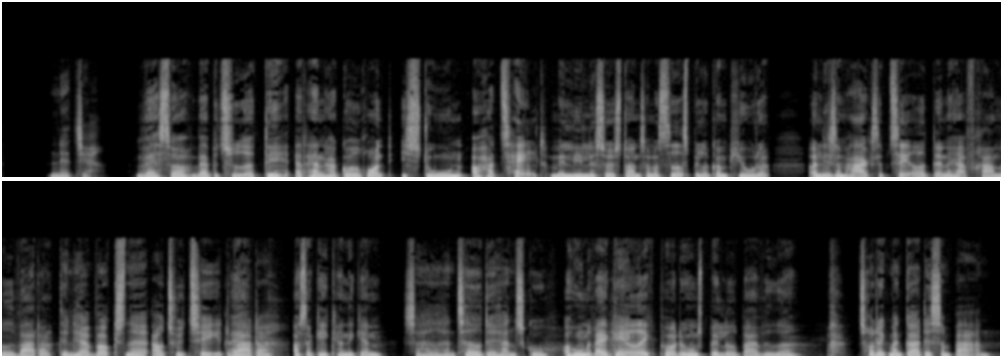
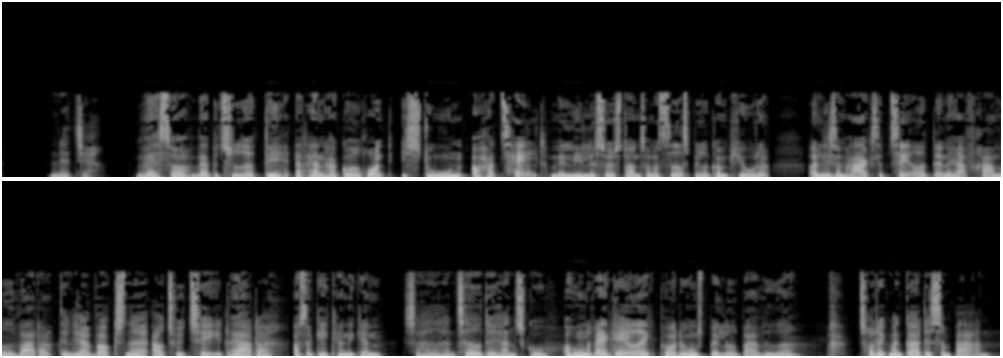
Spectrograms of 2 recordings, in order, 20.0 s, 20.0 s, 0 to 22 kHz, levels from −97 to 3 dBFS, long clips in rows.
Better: first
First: none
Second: garbled, watery; slightly; nothing above 10.5 kHz

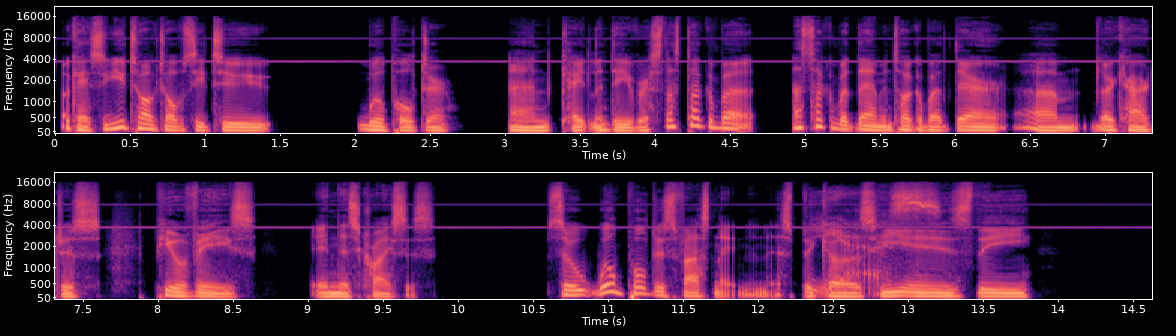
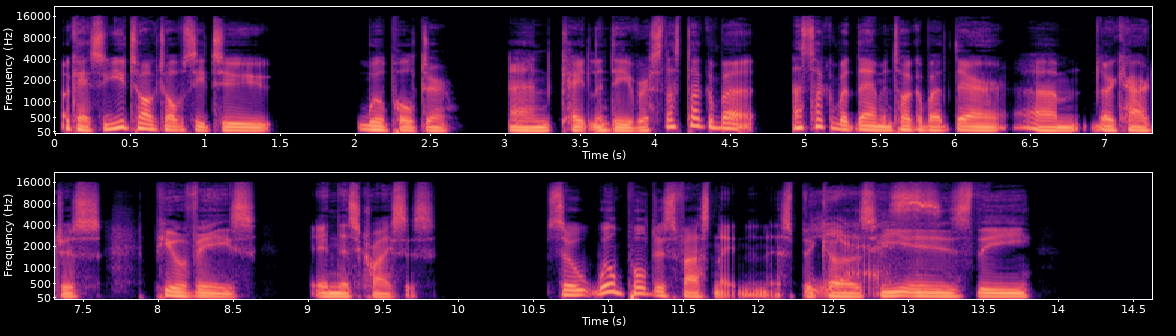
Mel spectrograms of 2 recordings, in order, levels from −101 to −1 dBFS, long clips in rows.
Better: second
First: high-pitched whine; faint; throughout; 3.5 kHz, 25 dB below the speech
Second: none

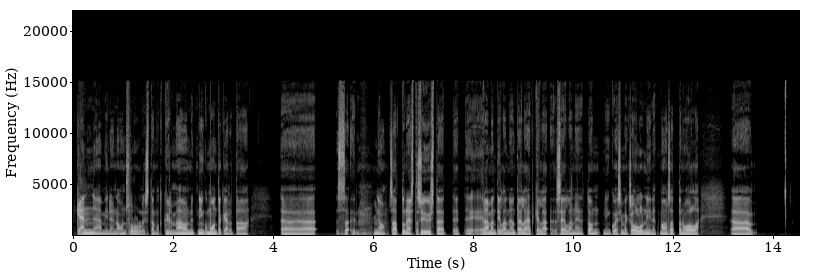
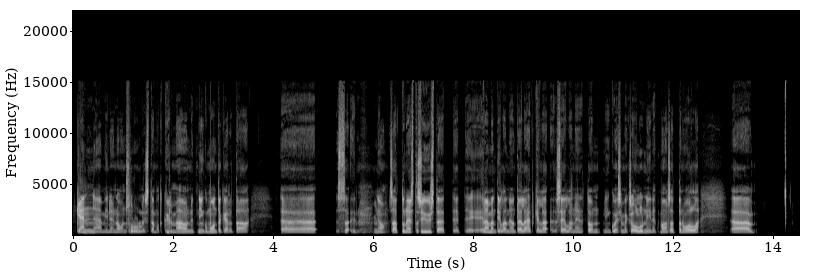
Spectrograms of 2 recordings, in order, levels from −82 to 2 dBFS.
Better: first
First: none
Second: thin; very; fading below 300 Hz

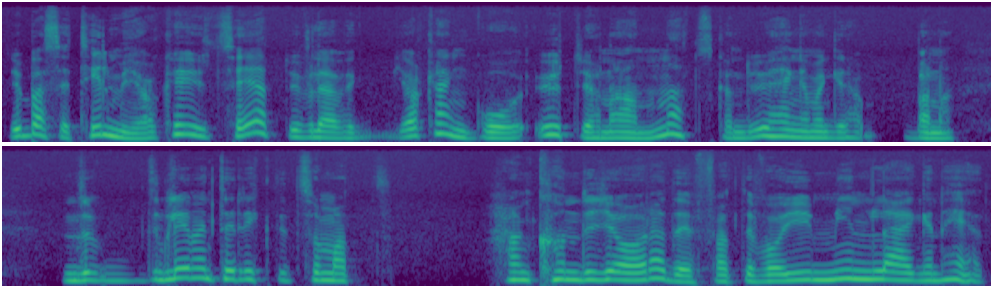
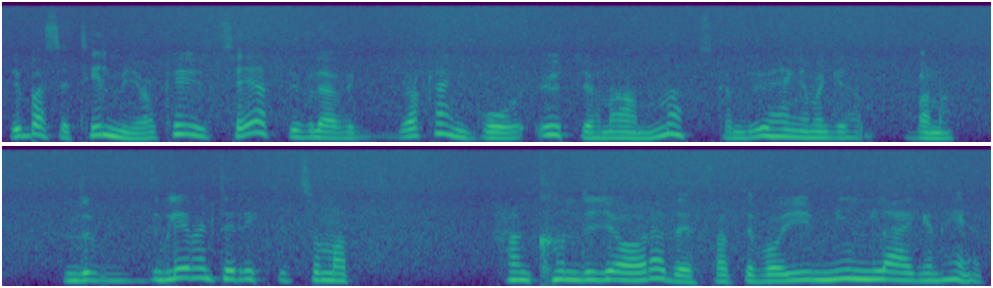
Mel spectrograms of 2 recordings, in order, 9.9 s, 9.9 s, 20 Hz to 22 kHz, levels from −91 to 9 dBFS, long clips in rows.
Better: first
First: hiss; faint; throughout; 25 dB below the speech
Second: hiss; loud; throughout; 6 dB below the speech

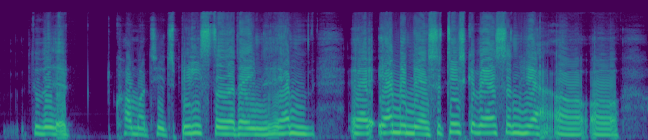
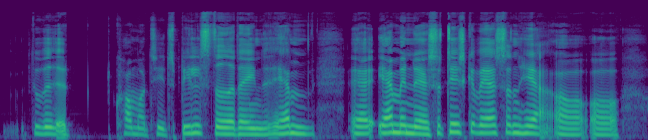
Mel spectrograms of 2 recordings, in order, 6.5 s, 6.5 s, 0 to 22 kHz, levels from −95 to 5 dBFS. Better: second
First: distortion; heavy; 25% of the sound clipped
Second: none

